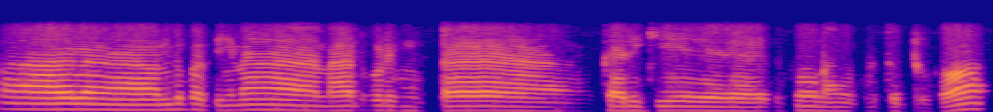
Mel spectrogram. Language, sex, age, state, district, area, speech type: Tamil, male, 18-30, Tamil Nadu, Namakkal, rural, conversation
